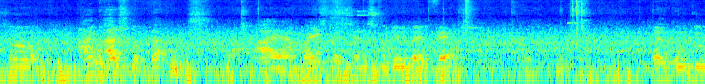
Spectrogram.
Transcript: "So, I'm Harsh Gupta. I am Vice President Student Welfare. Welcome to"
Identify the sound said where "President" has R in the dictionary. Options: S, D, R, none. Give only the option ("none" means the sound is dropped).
none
